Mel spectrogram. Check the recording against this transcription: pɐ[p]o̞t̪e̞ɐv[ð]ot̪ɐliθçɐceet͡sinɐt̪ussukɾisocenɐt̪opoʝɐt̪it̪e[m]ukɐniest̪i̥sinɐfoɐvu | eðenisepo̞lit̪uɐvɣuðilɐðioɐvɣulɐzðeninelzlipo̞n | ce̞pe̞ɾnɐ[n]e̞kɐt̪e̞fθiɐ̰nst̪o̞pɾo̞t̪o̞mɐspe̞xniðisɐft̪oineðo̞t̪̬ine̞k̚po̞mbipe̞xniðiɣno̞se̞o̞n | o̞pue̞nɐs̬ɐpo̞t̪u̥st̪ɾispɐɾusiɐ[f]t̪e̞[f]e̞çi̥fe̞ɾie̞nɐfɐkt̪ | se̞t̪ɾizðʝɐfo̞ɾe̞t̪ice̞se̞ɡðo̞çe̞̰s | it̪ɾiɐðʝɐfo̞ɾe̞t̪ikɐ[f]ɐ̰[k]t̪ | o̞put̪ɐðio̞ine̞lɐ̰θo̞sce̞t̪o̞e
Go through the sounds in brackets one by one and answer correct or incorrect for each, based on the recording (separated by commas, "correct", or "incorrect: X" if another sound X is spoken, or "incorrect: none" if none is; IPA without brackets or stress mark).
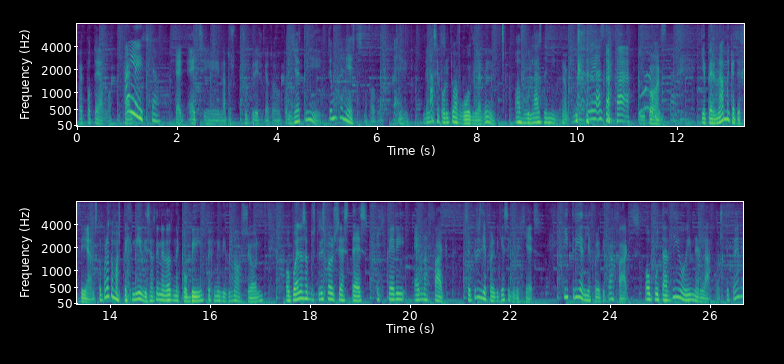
correct, incorrect: ɣ, correct, incorrect: m, incorrect: s, incorrect: s, correct, correct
